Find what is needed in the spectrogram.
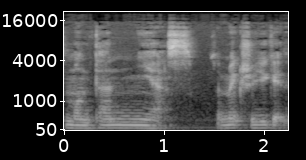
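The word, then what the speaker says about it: montañas: in las montagnas and notice we've got an n with a squiggle over the top the letter that's called enye so it's not montanas it's not like hannah montana it's montanyas so make sure you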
